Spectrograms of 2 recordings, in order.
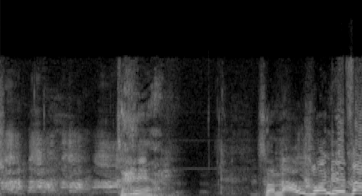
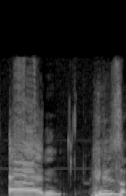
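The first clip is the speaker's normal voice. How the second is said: ordinary talk, nothing marked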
